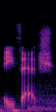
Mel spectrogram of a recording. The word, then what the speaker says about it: Athach: How do you spell that? – A T H A C H, Asach.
